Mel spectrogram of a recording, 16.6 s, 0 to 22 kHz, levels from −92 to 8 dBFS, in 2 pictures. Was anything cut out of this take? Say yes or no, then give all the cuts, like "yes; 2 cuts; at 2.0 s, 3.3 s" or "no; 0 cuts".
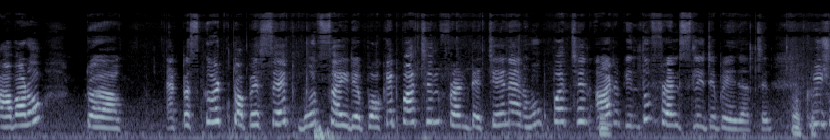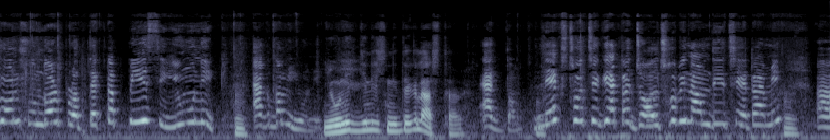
no; 0 cuts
